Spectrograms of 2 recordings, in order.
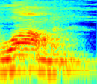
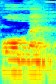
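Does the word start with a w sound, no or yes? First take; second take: yes; no. First: It starts with a clear w sound. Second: It starts with a vowel, sounding like omen. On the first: It means a female person. The speaker calls it right. "So you have to pronounce the word as W O M A N, woman" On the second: It sounds like a word for a bad sign. The speaker calls it wrong. "So you are pronouncing this word as omen"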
